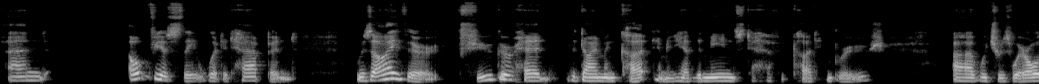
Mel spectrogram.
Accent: California, United States; because I grew up in California, I have a smattering of Spanish. I took Portuguese at university. I have a smattering of German. I'm fluent in French.

